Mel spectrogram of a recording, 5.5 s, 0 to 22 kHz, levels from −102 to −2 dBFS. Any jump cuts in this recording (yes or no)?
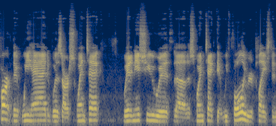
no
